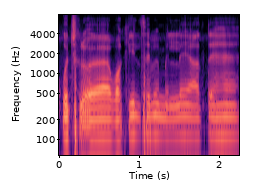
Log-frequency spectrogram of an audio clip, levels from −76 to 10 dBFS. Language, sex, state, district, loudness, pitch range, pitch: Hindi, male, Bihar, Katihar, -17 LUFS, 105-115 Hz, 110 Hz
